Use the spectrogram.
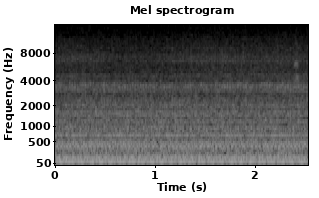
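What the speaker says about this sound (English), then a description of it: "So I jump into the tractor. It says New Holland T8 435." A New Holland T8 435 tractor engine idles steadily in Farming Simulator 19, a constant low, dense rumble with no talk.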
